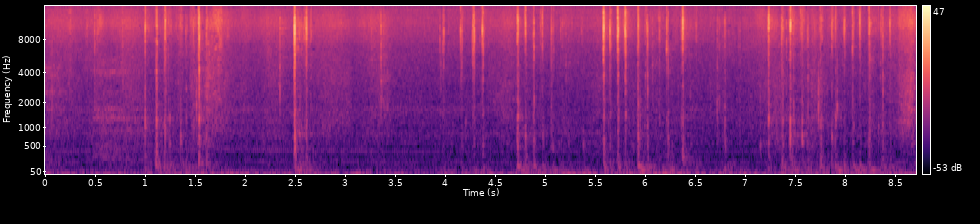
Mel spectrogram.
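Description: Typing on a computer keyboard: irregular key clicks in short runs, with brief pauses between them.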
